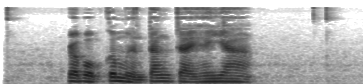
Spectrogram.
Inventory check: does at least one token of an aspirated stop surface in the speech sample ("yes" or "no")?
no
